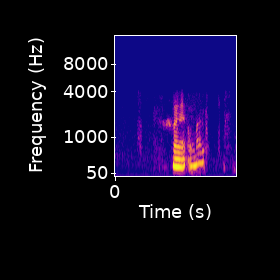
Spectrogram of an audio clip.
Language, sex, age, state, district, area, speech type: Santali, male, 18-30, West Bengal, Uttar Dinajpur, rural, conversation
